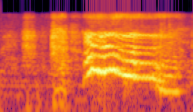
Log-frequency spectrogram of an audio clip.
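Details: Small dog and big dog fighting over a chair out of jealousy; a brief soft huff then a drawn-out strained whine-growl, rising and falling slightly over about one second.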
